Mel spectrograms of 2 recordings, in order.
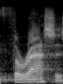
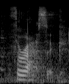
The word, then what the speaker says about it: thoracic: Erica Moses on the pulmonary and critical care medicine and president-elect of the Oregon thoracis Society thoracic thoracic thank you sorry I mispronounced that thank you for this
